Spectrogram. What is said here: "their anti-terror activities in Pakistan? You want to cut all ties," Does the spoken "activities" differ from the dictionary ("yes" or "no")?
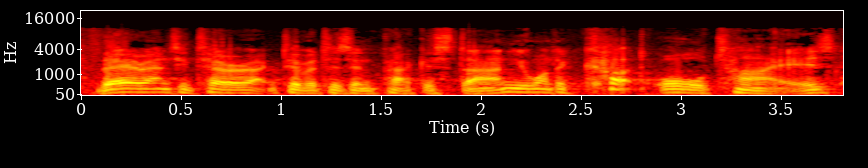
no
